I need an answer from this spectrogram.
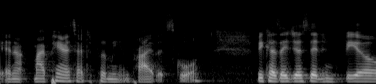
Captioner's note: none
